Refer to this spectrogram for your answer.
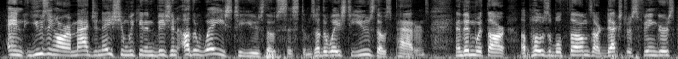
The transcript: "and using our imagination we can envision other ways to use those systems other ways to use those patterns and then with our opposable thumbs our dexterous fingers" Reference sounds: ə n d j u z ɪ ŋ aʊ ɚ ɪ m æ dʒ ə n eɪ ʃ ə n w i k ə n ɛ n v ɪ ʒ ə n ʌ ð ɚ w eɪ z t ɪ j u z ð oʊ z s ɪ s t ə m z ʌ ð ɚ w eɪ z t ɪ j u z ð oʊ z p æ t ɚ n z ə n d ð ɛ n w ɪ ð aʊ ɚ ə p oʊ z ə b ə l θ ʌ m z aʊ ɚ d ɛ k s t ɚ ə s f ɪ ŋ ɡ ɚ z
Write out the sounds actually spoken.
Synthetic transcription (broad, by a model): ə n j u z ɪ ŋ aʊ ɚ ɪ m æ dʒ ə n eɪ ʃ ə n w i k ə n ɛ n v ɪ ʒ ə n ʌ ð ɚ w eɪ z t ɪ j u z ð oʊ z s ɪ s t ə m z ʌ ð ɚ w eɪ z t ɪ j u z ð oʊ z p æ t ɚ n z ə n ð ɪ n w ɪ ð aʊ ɚ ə p oʊ z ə b l θ ʌ m z aʊ ɚ d ɛ k s t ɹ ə s f ɪ ŋ ɡ ɚ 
